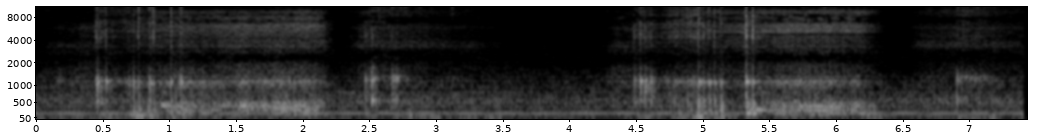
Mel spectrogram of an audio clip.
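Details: Simulated text-to-speech snoring for a cartoon baby sleeping in a crib: soft, rough snoring noises in uneven bursts, with a steady low hum behind them.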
